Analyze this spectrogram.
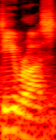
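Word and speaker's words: DryOS: instead of the current, I believe it's pronounced DROS, D-R-Y-O-S.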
